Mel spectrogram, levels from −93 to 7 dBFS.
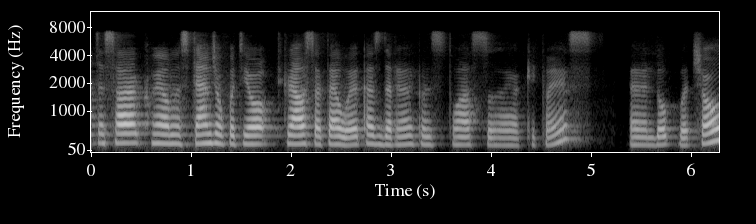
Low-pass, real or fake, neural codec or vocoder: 7.2 kHz; fake; codec, 16 kHz, 0.5 kbps, FunCodec, trained on Chinese and English, 25 frames a second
